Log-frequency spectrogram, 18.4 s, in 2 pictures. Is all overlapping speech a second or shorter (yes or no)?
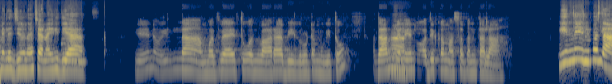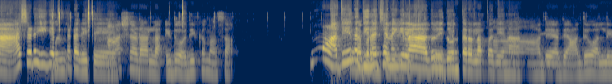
no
